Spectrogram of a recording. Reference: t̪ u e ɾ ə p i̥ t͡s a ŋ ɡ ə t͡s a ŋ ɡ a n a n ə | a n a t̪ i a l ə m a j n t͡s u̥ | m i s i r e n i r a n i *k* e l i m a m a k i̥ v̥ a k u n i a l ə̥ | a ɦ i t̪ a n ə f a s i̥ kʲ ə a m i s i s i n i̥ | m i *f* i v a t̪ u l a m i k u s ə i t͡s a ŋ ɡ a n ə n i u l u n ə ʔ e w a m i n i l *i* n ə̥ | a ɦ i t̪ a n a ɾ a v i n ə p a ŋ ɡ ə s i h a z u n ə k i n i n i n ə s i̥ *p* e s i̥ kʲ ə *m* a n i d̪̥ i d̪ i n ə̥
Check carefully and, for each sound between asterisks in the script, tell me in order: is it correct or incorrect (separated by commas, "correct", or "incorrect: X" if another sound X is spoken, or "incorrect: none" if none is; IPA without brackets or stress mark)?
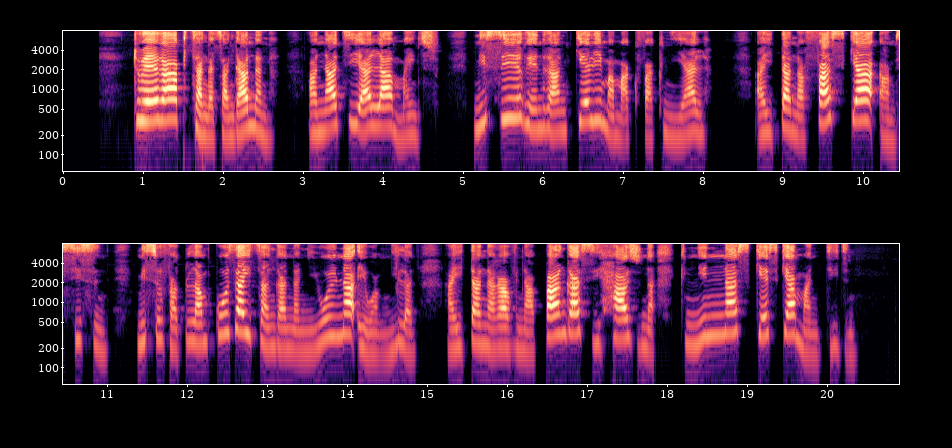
correct, incorrect: s, incorrect: a, incorrect: k, correct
